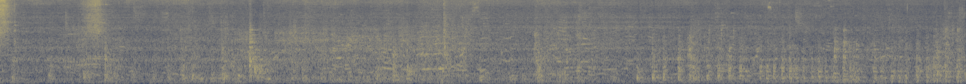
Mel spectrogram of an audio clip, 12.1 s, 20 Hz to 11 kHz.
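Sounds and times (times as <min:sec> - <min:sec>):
steam hissing: 0:00.0 - 0:12.0.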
